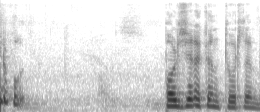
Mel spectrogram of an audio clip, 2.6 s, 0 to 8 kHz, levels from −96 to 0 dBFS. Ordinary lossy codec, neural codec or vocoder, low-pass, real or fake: none; none; 7.2 kHz; real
